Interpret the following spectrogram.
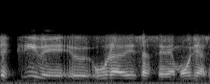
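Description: Speech only: a person talking throughout, the voice thin and telephone-like, as if coming over a phone or internet link.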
